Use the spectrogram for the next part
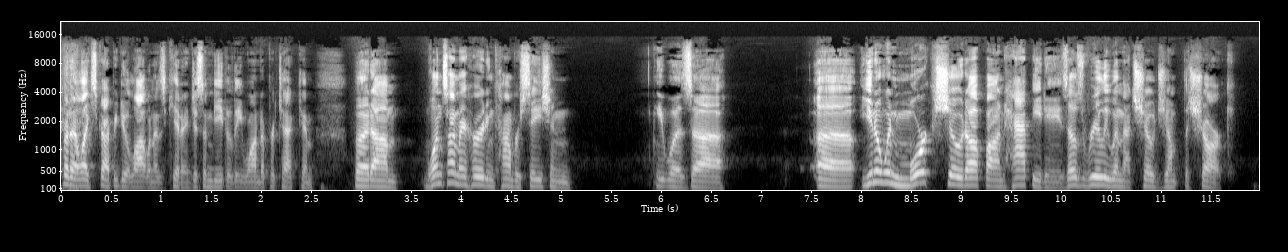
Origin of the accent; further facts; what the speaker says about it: New Jersey, United States; I'm from New Jersey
